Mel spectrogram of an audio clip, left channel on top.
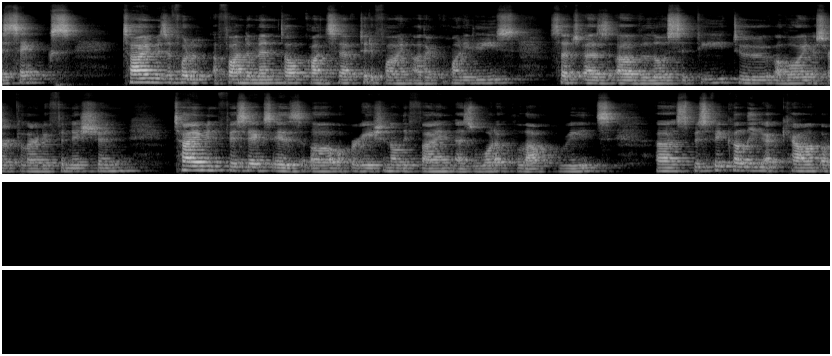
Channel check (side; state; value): right; silent; digital silence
